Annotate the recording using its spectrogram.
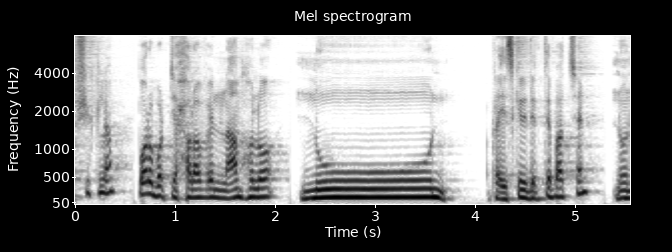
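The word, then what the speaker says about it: ن: আপনারা জিব্বার আগাটা তার বরাবর উপরে তালের সঙ্গে লাগিয়ে উচ্চারণ করুন এবং আমার সাথে বলুন নুন। আবার বলুন নুন।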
